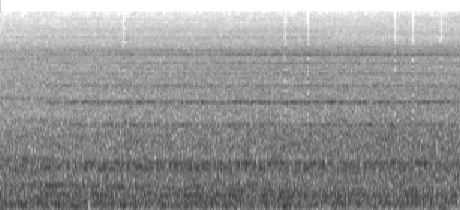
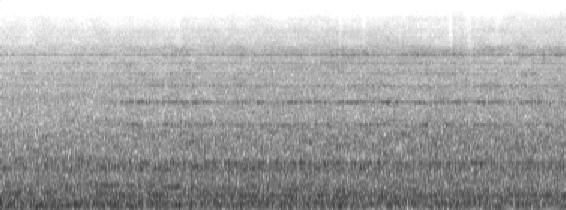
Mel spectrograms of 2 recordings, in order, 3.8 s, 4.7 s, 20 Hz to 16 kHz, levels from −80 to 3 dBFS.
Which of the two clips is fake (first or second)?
second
